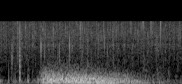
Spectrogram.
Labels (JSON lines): {"label": "biophony", "recorder": "SoundTrap 300"}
